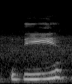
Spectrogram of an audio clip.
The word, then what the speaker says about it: the: with a bad connection you can use the word be to be a little bit more clearly understood but just be careful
